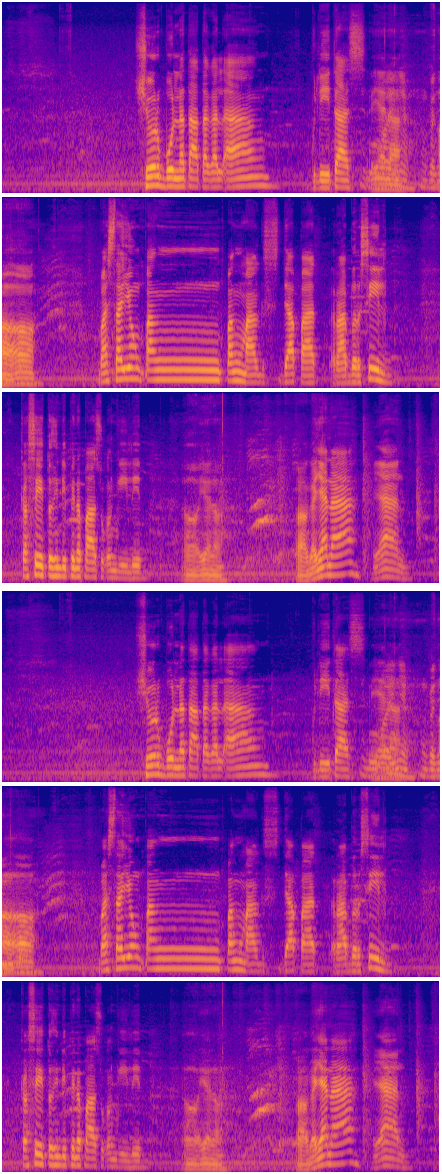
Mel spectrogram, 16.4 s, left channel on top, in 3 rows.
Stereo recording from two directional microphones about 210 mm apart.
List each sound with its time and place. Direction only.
1.6 s speech: 30° left (ahead or behind)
